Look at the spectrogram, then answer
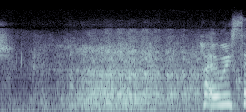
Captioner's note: audience laughs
